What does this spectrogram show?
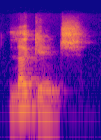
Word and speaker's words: luggage: about the ending gage it's written a g e but you pronounce it itch message luggage language village sausage manage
